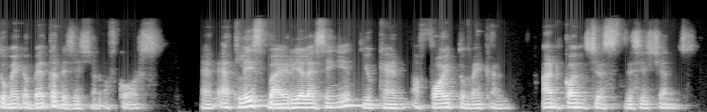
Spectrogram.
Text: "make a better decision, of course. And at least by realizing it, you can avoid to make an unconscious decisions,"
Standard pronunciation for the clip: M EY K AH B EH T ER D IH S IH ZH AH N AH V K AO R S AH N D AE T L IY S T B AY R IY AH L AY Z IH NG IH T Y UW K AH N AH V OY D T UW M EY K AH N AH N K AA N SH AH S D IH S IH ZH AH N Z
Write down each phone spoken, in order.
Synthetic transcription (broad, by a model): M EY K AH B EH T ER D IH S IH S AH N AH F K AO R S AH N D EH T L IY S T B AY R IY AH L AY S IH NG IH T Y UW K AH N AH F OY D T UW M EY K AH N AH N K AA N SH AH S D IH S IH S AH N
